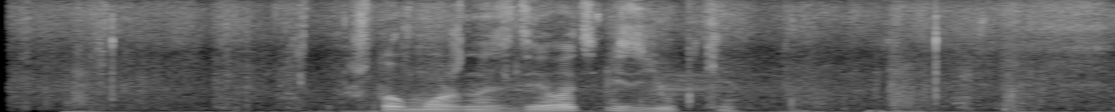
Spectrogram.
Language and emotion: Russian, neutral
